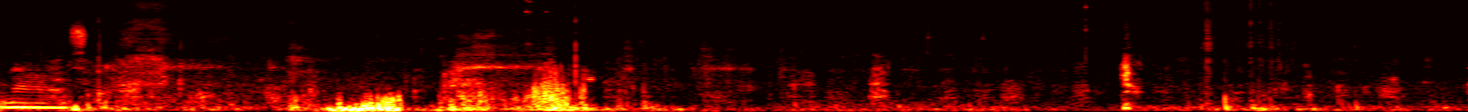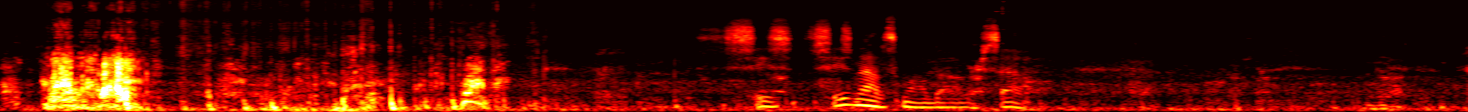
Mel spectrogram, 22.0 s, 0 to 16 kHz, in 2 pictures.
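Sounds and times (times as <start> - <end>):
large dog vocalizing: 11.2 - 12.2.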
